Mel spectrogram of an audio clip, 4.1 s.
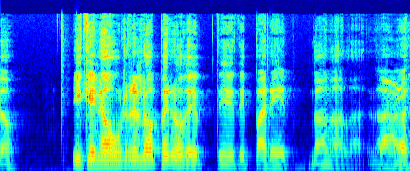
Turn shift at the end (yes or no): no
